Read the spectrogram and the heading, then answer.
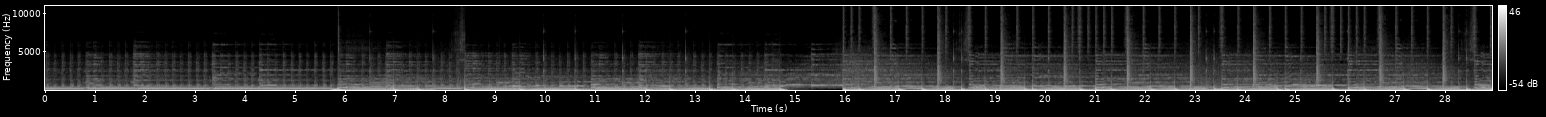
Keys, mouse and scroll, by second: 0.6 alt+click, 1.8 ctrl+alt+click, 5.4 double click, 7.1 ctrl+click, 10.8 ctrl+click, 16.2 double click, 17.4 alt+click, 19.8 double click, 21.9 ctrl+alt+click, 23.0 alt+click, 25.1 g, 26.9 typing, 27.1 ctrl+alt+click.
